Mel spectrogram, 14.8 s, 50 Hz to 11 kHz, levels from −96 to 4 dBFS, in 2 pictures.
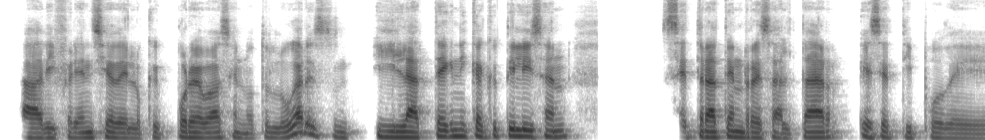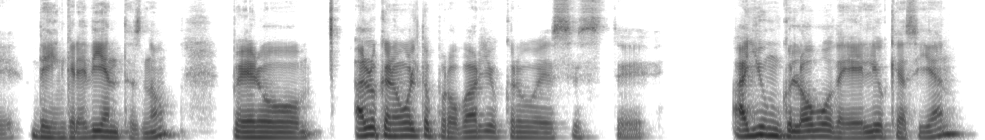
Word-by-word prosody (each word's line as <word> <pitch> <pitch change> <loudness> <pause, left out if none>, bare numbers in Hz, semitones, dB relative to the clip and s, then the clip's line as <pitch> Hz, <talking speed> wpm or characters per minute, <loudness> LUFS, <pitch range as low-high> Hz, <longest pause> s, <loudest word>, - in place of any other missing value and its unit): a 110 -1 +2
diferencia 115 +3 -2
de 115 - +1
lo 110 -1 -6
que - - -7
pruebas 120 -1 0
en 115 -3 -5
otros 110 +3 -8
lugares, 160 - -1 0.3
y 130 -2 -1
la 120 -2 +3
técnica 145 0 +2
que 160 - -4
utilizan 145 -2 +1 0.7
se 130 - -4
trata 125 +1 +3
en 130 -2 +2
resaltar 120 +2 0
ese 135 -2 -2
tipo 120 -2 -8
de 105 0 -8
de 130 -5 -1
ingredientes, 115 0 0
¿no?, 170 - -4 0.4
pero, 125 -2 +3 0.3
algo 175 +4 +6
que 170 - +3
no 150 - +4
he - - +2
vuelto 155 0 +2
a - - -12
probar, 130 +1 -1
yo 130 -1 -5
creo 125 -2 -5
es, 115 0 -7
este, 65 - -14 0.6
hay 150 +5 +5
un 165 -3 +5
globo 140 0 +3
de 115 -2 -1
helio 130 +3 0
que 135 - -7
hacían. 155 - -4
125 Hz, 175 wpm, -24 LUFS, 115-140 Hz, 0.7 s, algo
